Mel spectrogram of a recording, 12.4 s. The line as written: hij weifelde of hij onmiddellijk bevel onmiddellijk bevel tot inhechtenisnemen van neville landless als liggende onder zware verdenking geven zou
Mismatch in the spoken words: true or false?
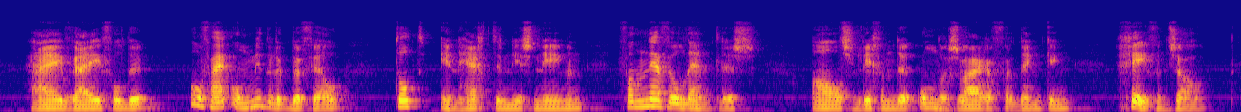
true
